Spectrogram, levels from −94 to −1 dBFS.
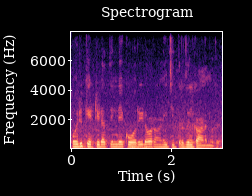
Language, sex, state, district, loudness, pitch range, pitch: Malayalam, male, Kerala, Kollam, -15 LUFS, 150-165 Hz, 160 Hz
